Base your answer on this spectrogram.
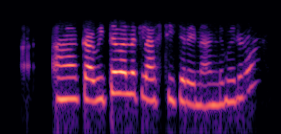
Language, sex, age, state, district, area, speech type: Telugu, female, 18-30, Telangana, Medak, urban, conversation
